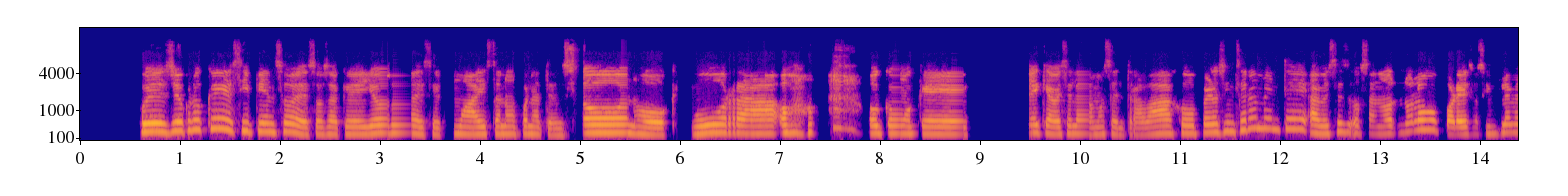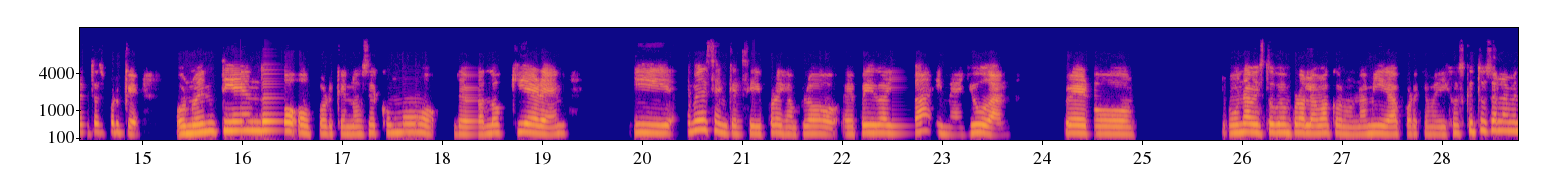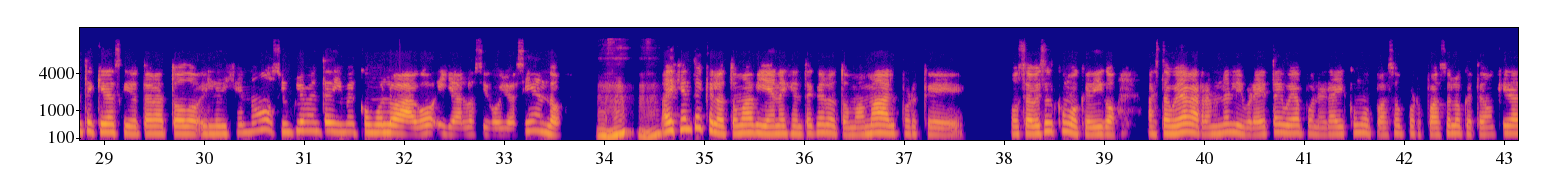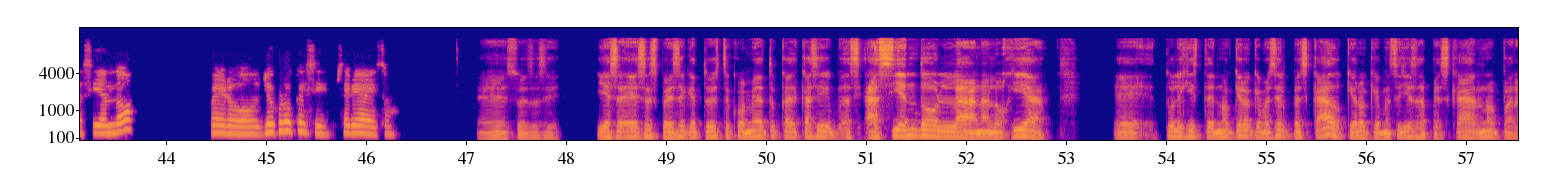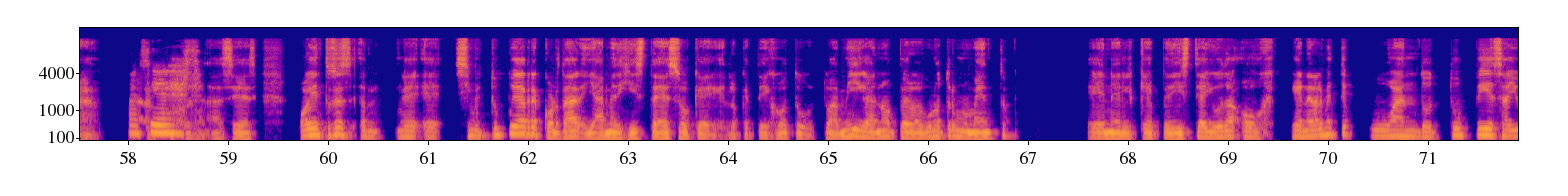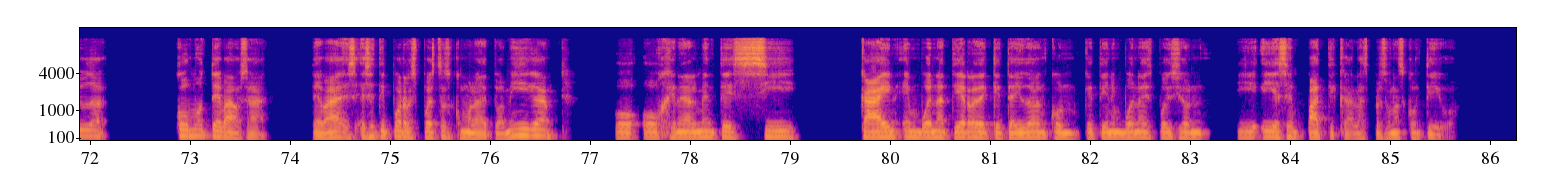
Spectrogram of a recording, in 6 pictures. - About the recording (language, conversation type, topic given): Spanish, advice, ¿Cómo puedo superar el temor de pedir ayuda por miedo a parecer incompetente?
- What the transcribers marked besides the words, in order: laughing while speaking: "o"; unintelligible speech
